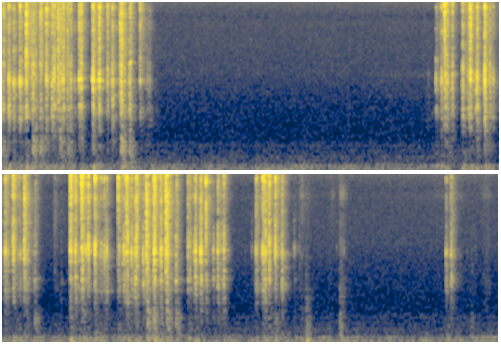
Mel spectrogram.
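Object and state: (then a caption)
Plastic mechanical keyboard. Fingertips with painted nails type with both hands on a full-size backlit mechanical keyboard with white plastic keycaps, giving fast, bright, clicky keystrokes with a very short ring. A burst of typing is followed by a near-silent pause of about four seconds, then several more runs of rapid typing and a few isolated key taps near the end.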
